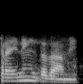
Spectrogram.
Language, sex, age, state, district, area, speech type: Sanskrit, male, 18-30, Karnataka, Yadgir, urban, conversation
